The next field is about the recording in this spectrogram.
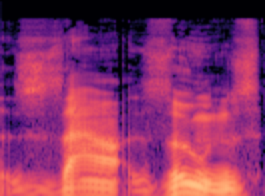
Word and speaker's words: zounds: A few listeners have written to tell us that zounds is pronounced zounds, a shortened form of God's wounds.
